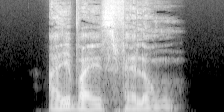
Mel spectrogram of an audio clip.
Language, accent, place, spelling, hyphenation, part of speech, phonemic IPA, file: German, Germany, Berlin, Eiweißfällung, Ei‧weiß‧fäl‧lung, noun, /ˈaɪ̯vaɪ̯sˌfɛlʊŋ/, De-Eiweißfällung.ogg
- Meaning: protein precipitation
